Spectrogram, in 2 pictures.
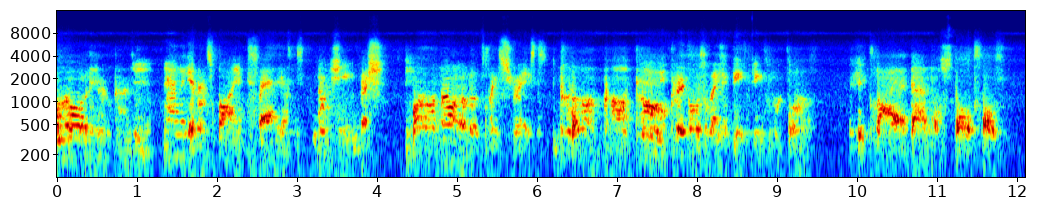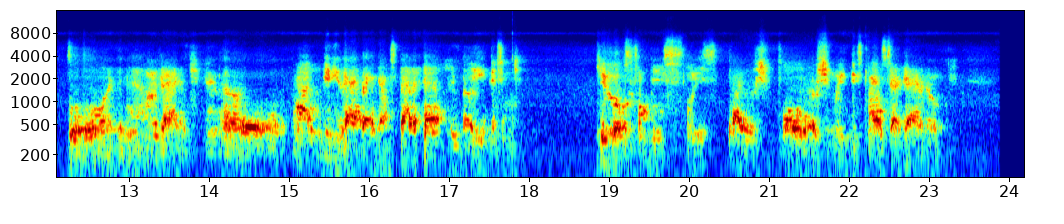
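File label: announcement from a national, military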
